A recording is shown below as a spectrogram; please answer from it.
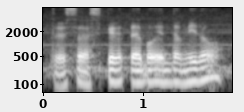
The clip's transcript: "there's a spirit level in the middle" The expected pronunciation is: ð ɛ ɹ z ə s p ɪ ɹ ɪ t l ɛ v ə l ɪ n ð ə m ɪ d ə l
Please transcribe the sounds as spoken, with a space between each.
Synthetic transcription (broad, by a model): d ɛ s ə s p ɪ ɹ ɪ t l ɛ b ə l ɪ n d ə m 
